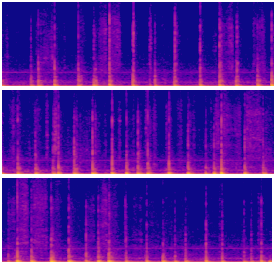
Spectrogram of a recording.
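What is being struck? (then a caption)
Cardboard chocolate box. Fingernails tap fast on the glossy front of a gold cardboard chocolate box held close to the microphones. The result is a rapid, steady run of short, dry clicks with a soft low thump, each dying away almost instantly. Quiet, faint hiss sits underneath.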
